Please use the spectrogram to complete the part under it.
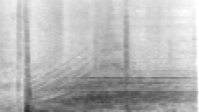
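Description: A BMW hydrogen car is started: a sudden low thump at switch-on gives way to a steady, loud humming drone with faint whining tones that holds level to the end.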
